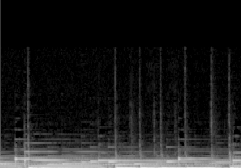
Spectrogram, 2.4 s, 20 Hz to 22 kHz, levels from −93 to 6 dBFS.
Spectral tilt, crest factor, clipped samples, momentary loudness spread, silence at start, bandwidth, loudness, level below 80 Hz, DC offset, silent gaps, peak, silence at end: -12 dB/octave; 10 dB; under 0.1%; 8 LU; 0 s; 2.4 kHz; -12 LUFS; -20 dBFS; under 0.1%; none; -2 dBFS; 0 s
